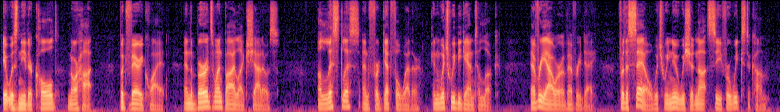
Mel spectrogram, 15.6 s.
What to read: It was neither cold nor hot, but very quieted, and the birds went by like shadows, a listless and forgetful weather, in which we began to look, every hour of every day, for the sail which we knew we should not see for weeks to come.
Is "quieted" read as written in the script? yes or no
no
